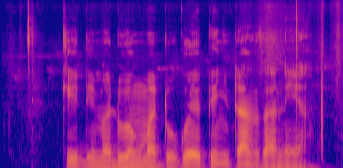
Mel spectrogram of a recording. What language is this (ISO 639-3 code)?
luo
